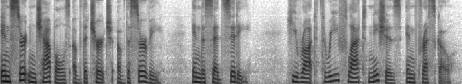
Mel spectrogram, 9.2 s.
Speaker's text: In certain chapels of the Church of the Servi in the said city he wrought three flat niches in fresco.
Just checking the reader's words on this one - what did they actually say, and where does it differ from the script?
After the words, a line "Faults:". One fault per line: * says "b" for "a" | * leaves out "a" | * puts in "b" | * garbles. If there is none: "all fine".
In certain chapels of the Church of the Servi in the said city he wrought three flat niches in fresco.
Faults:
all fine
